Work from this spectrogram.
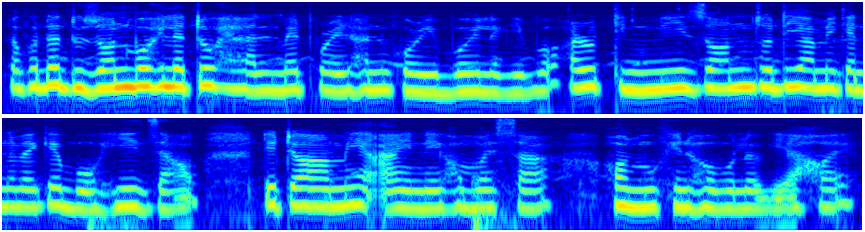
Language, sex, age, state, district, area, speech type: Assamese, female, 18-30, Assam, Lakhimpur, urban, spontaneous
